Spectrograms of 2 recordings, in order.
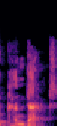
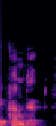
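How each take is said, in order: First: conduct leaning on its second syllable; verb stress on conduct. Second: conduct falling away after a stressed first syllable; noun stress on conduct. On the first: Teacher showing the verb form, conduct stressed on the second syllable. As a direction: say conduct as a verb, con-DUCT. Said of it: "जब बतौर verb इस्तेमाल होता है". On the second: Teacher showing the noun form, conduct stressed on the first syllable. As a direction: say conduct as a noun, CON-duct. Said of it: "जब ये noun बतौर noun इस्तेमाल". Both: Shown as a demonstration.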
